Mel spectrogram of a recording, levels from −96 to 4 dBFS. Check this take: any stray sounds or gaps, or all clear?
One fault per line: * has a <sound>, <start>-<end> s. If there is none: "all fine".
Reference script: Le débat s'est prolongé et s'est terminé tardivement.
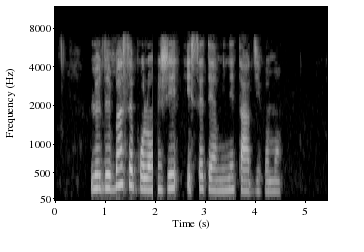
* has a dropout, 2.0-2.1 s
